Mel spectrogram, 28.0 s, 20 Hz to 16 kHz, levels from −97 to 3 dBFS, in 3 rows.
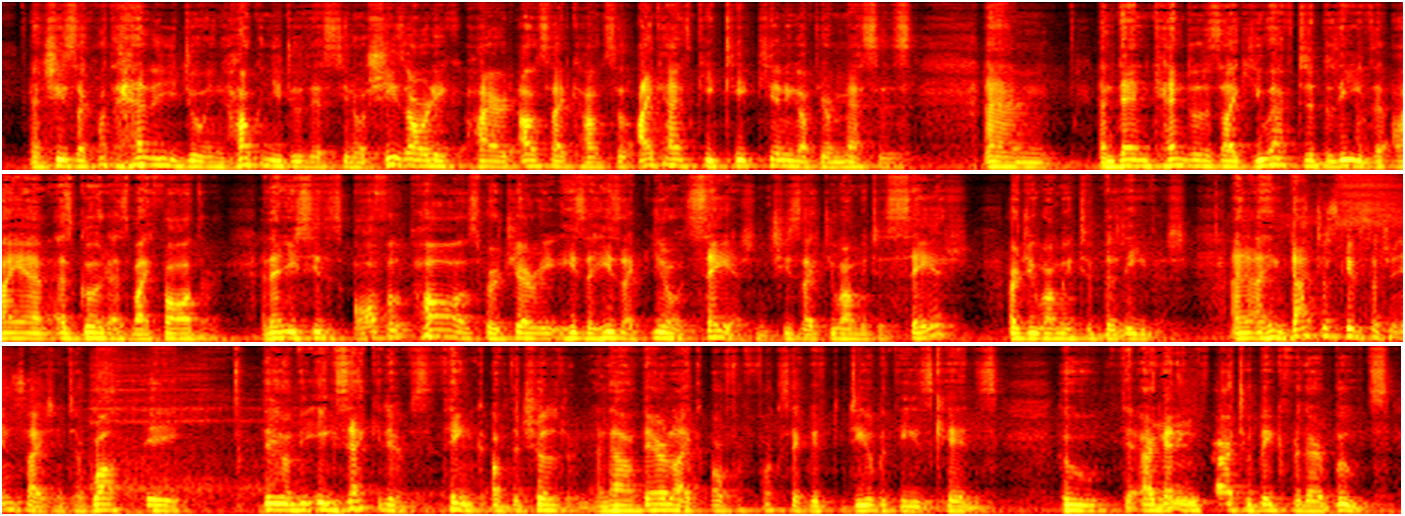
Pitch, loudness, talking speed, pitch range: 115 Hz, -24 LUFS, 270 wpm, 105-125 Hz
